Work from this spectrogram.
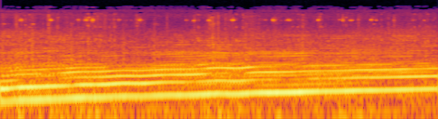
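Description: A Talon car's engine revs loudly and close up under acceleration, its droning pitch climbing steadily and smoothly without a gear change across the run.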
